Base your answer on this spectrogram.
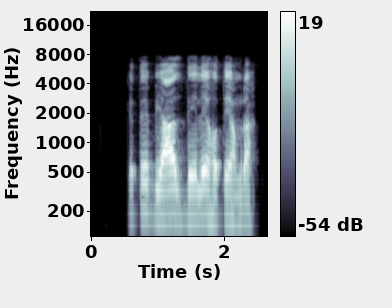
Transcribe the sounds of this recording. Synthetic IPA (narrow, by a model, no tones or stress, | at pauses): kɪt̪ebɪjaːzd̪eːleɦoːt̪eɦɐmɾaː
